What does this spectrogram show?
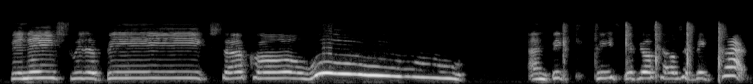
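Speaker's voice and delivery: teacher whooping as the dance ends; excited cheer. Real, not acted. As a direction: cheer the class to the finish. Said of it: "cheering the dancers".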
